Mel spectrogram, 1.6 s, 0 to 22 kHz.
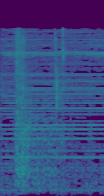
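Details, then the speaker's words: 400 W HID/HPS grow light just switched on and heating up: steady, thin electrical buzz with a faint hum, louder than before; owner hopes it fades as the lamp warms up. "Okay, we just turned it on. It's heating up right now. Okay. Now you can hear the buzzing. And it wasn't that bad before, I could swear. Hopefully it'll kind of warm up and go away."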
